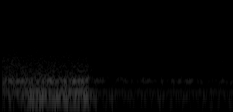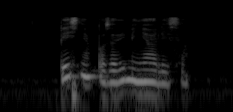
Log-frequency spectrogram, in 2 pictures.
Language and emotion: Russian, neutral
